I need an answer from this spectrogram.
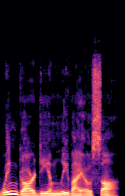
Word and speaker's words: Wingardium Leviosa: arms like a windmill you're saying it wrong Harry heard her may snap its wing gar DM Levi o saw make the gar nice and long you do it then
